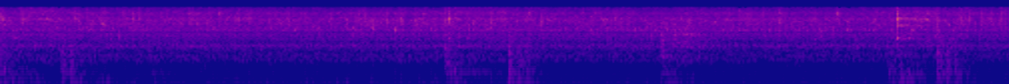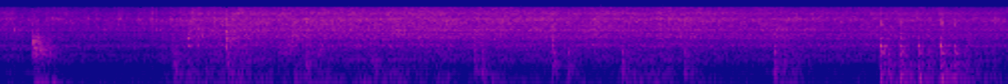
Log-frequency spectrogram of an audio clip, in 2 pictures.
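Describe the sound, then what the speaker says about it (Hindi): Ginger and garlic sizzle in hot oil in a pan while cooking fish biryani, giving a steady close frying hiss broken by occasional stirring scrapes and clinks, with no talking. "अब डाल देंगे आप अदरक लहसुन।"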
